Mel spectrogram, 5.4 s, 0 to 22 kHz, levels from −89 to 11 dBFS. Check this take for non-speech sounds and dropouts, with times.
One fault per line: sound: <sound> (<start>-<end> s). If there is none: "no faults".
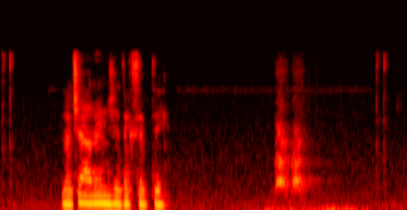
sound: bark (3.5-4.9 s)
